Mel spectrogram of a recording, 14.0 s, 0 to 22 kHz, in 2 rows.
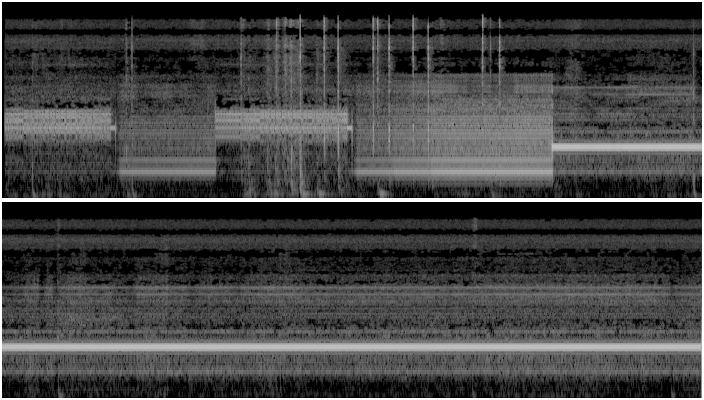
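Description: NOAA Weather Radio alert signals from a Midland weather radio's speaker. Digital SAME header data bursts alternate with a lower buzzing tone for about five seconds, then the steady single-pitch 1050 Hz warning alarm tone takes over and holds for the rest. These are the attention signals that trigger alert receivers.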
